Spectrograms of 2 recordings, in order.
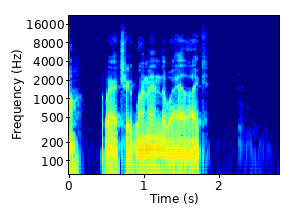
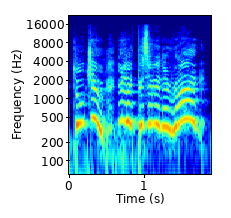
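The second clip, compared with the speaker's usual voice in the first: much higher and louder, cooing pet voice; 4 dB louder than usual. Real, not acted. Owner teasing his dog about the rug, in high cooing baby talk.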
